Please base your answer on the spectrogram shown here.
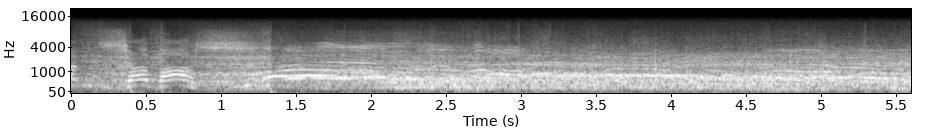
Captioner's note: cheers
